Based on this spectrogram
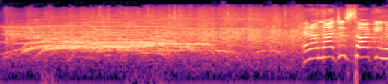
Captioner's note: cheers & applause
